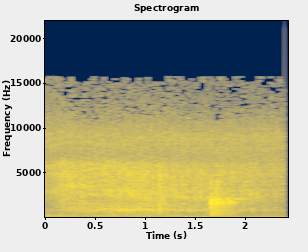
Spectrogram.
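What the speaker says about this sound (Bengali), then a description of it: "এবার এখানে দেখো আমি একটা টমেটো আর 2টো লঙ্কা সেটা আমি দিয়ে দিলাম।" One tomato and two chillies sizzle in hot oil with cumin, a loud, continuous frying hiss that stays dense and even, with a brief stir near the end and no talking.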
